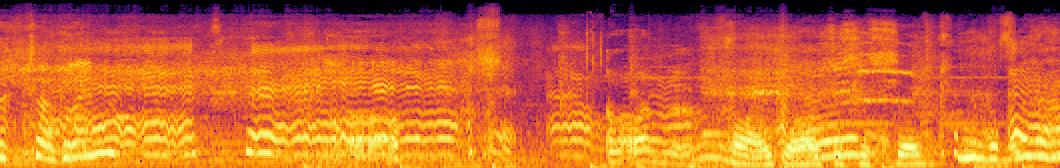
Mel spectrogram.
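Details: Newborn girl just after a difficult delivery, with the mother having feared she had lost her: loud, strong, wavering crying over background music; a normal vigorous newborn cry.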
